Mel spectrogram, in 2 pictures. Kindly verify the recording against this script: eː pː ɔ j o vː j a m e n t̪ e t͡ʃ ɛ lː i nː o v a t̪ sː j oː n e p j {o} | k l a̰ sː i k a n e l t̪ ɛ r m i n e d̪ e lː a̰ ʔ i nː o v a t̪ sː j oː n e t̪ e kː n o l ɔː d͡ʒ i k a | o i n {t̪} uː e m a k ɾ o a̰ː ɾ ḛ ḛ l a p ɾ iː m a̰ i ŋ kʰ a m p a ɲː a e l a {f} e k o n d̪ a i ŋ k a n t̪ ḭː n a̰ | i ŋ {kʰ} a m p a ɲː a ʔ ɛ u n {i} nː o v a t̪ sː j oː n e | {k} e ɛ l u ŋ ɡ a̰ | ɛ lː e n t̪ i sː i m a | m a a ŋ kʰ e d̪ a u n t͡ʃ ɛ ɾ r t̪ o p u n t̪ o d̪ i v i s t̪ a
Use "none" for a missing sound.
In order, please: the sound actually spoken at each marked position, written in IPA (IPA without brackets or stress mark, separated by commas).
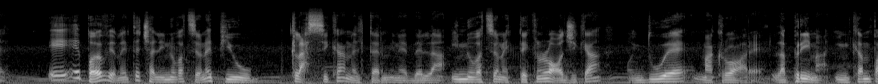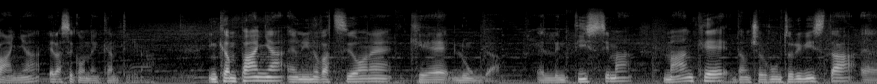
u, d̪, s, k, i, kʰ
